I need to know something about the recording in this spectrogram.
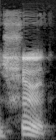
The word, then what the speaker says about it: should: Ahora yo les voy a plantear el uso de los modales could y should. Could y should son verbos modales que tienen una L que no se pronuncian. Could, should.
